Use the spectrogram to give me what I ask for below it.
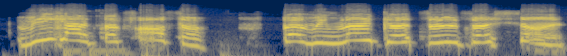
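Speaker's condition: Cerebral palsy; self-described as half-CP

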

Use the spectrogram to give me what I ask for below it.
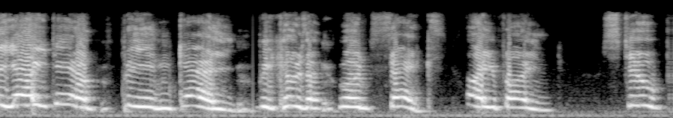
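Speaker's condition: Dysarthria; some words misheard by host

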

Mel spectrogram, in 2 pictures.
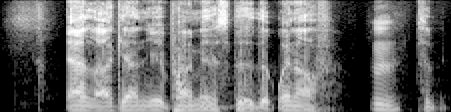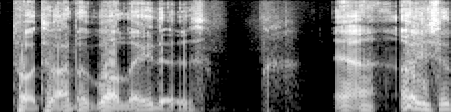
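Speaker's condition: Cerebral palsy

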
